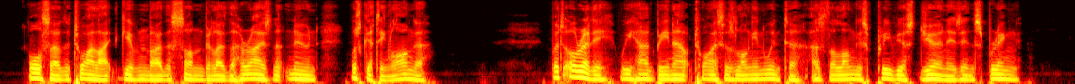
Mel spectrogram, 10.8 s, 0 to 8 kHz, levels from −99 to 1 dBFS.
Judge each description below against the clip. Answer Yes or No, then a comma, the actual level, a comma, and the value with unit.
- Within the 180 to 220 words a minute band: Yes, average, 185 wpm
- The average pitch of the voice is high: No, low, 115 Hz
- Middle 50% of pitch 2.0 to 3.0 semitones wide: Yes, narrow, 2.4 semitones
